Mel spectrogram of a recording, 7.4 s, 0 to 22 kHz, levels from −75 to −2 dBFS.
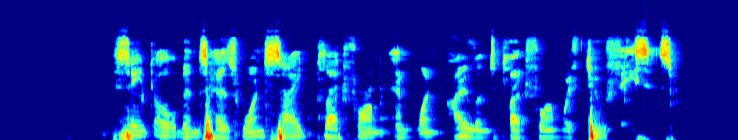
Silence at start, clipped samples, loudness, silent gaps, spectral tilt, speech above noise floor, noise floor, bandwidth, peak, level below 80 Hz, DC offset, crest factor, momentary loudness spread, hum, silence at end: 1.15 s; under 0.1%; -19 LUFS; none; -3 dB/octave; 60 dB; -82 dBFS; 12 kHz; 0 dBFS; -44 dBFS; under 0.1%; 24 dB; 18 LU; none; 0.65 s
